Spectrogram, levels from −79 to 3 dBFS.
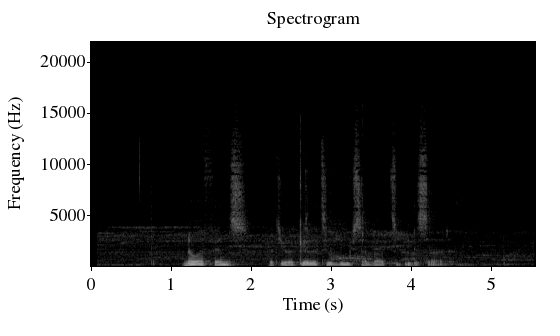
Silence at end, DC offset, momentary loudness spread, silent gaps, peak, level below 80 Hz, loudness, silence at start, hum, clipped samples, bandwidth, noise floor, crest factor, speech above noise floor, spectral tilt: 0.3 s; under 0.1%; 24 LU; none; -20 dBFS; -88 dBFS; -39 LUFS; 0.1 s; none; under 0.1%; 16 kHz; -63 dBFS; 20 dB; 24 dB; -5 dB/octave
